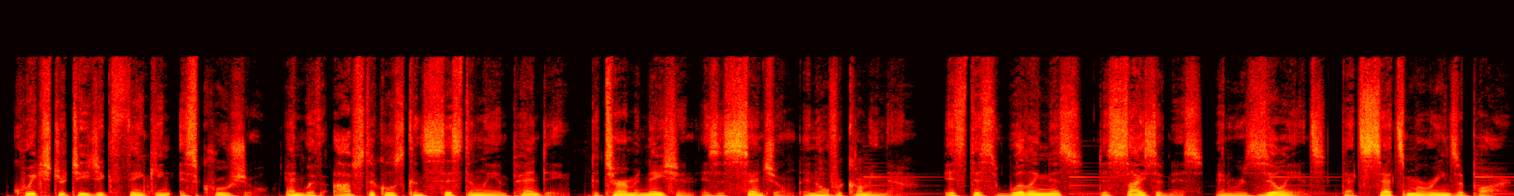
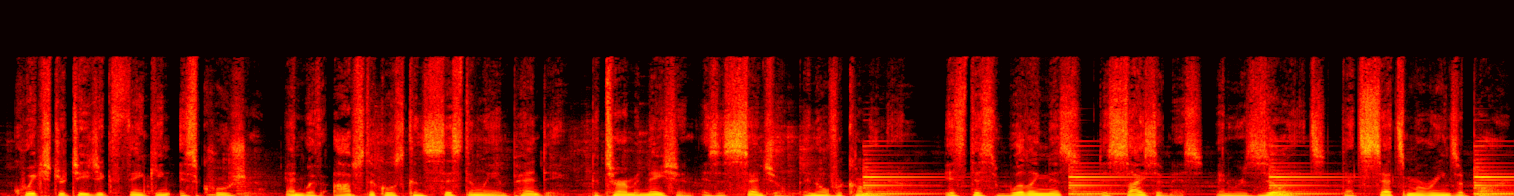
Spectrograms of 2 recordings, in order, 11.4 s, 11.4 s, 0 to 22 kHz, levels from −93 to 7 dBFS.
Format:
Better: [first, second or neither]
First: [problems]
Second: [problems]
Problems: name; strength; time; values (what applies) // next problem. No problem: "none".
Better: first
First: household noises; faint; throughout; 25 dB below the speech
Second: household noises; loud; throughout; 4 dB below the speech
